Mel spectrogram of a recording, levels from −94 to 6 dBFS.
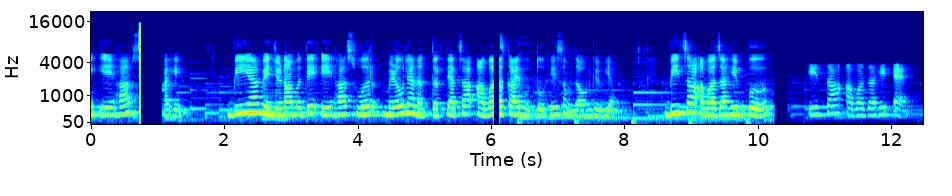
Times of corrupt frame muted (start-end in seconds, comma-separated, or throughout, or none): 0.71-1.12, 6.04-6.20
